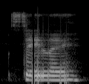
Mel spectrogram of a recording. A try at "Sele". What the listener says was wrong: instead of saying the C, you actually have to say the click word.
